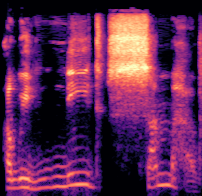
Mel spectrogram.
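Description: A man's voice: high-pitched, slow, husky. An older man with a Welsh accent, a former pastor talking earnestly over a video call from a book-lined study. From Wales. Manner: earnest, reflective, animated gestures.

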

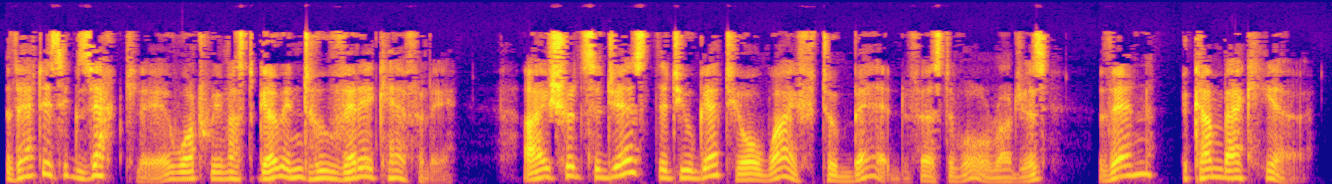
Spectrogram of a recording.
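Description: A man voicing a dry, authoritative elderly judge in an audiobook, questioning with measured precision. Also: mid-range voice, wildly swooping pitch, darkish tone, slightly rough, no echo, voice pushed up, full character voice. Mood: stern, probing. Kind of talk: audiobook character voice.

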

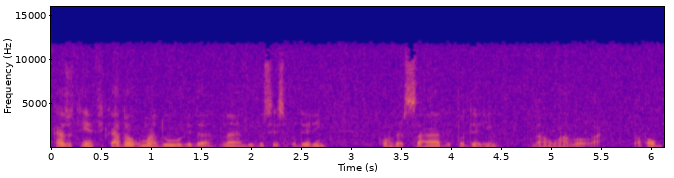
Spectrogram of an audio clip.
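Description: A middle-aged Brazilian man with a very low voice gives a lively talk to a seated audience, speaking into a handheld mic. He keeps it conversational and checks in with the room often. A faint hiss sits under the recording. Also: a little fast. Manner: animated, conversational, full of tag questions. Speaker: physician giving a lecture. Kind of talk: lecture with audience Q&A. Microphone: handheld microphone.

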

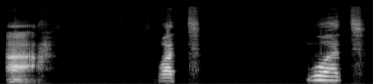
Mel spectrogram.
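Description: A man's voice: a little high, very animated, drawn-out words, a bit bright, dry recording, studio quality. A young man giving casual gameplay commentary for his channel, chatting to viewers and reacting aloud as he plays. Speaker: gaming YouTuber.

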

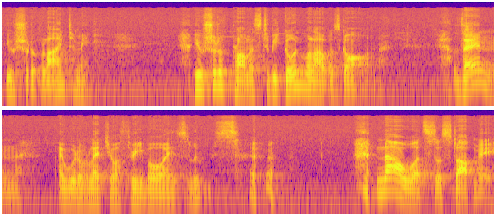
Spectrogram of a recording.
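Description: A young man playing an aging, embattled English king in a theatrical stage reading, bitter and mocking, with deliberate, declamatory speech. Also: mid-range voice, big pitch swings. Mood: gloating. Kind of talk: theatrical readers theater duo performance. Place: stage in front of curtain. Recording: noisy amateur stage video sound.

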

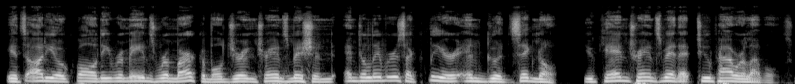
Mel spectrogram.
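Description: A man reading scripted product review narration in a measured, explanatory way. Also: mid-range voice, creaky, warm tone, no echo, studio quality.

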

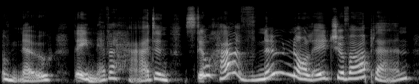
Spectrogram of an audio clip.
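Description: A woman plays a shrewd governess in an audiobook story. She is composed and firm, choosing formal words with poise. The voice is a little husky. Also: on the high side, very animated, measured pace, darkish tone, pitched above the performer's own voice, exaggerated voice. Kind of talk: dramatised audiobook dialogue.

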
